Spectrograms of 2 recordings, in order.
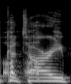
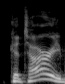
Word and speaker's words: Qatar: Apparently there was a match race between an American flag boat and a Qatari boat. Speaking of Qatar Cutter some people would pronounce it in Doha earlier this week.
